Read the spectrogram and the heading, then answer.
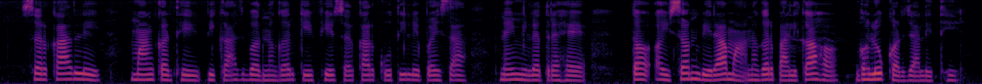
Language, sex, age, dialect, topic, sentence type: Chhattisgarhi, female, 18-24, Eastern, banking, statement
